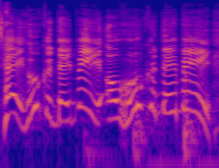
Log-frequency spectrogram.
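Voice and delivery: high, teasing singsong; playful mock-innocent wonder; mock coy. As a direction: tease like a coy guessing game. Mock coy guessing game.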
